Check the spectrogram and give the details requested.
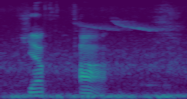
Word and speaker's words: Jephthah: And the elders of Gilead said unto Jephthah, that's how it's pronounced, there's H-T-H, Jephthah, the Lord be witness between us.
